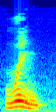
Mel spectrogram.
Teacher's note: n g some people who speak English as a second language have gone into the bad habit of adding a k release sound like that after an NG ending · there's just this little K sound at the end of the ing sound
